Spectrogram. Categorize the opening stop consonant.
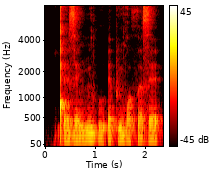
click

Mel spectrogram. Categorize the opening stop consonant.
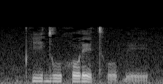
aspirated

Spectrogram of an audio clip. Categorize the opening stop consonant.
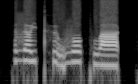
aspirated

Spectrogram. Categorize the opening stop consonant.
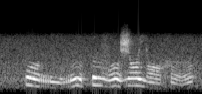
plain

